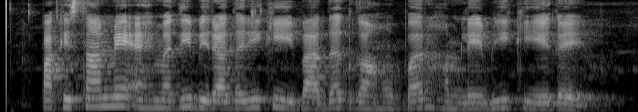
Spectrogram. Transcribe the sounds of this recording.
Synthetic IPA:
paːkɪst̪aːnmẽʔɛɦməd̪ibɪɾaːd̪əɾikiɪbaːd̪ət̪ɡãːɦõpɐɾɦɐmlebʱikieɡɐeː

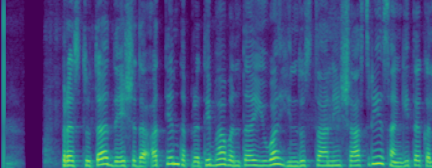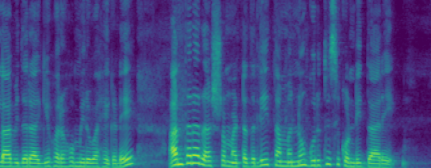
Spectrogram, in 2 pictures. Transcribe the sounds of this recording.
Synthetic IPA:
pɾɐst̪ut̪ɐd̪ɛːʃɐd̪ɐʔɐt̪jɐnt̪ɐpɾɐt̪ibʱaːʋɐnt̪ɐjuʋɐɦind̪ust̪ʰaːniʃaːst̪ɾiːjɐsɐŋɡiːt̪ɐkɐlaːʋid̪ɐɾaːɡiɦɔɾɐɦomiɾuʋɐɦɛɡɐɽe̞ | ɐnt̪ɐɾɐɾaːʂʈɾɐmɐʈːɐd̪ɐlːit̪ɐmːɐnːuɡuɾut̪isiko̞ɳɖid̪ːaːɾe̞

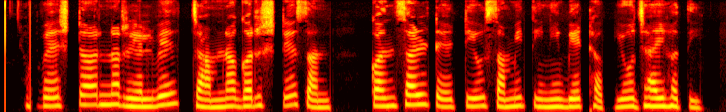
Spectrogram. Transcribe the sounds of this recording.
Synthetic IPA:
ʋesʈəɾnəɾelʋed͡ʒamnəɡəɾsʈesən | kənsəlʈeʈiʋsəmit̪inibɛʈʰək̚jod͡ʒaiɦət̪i

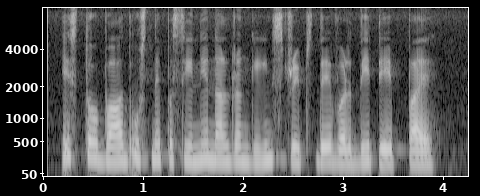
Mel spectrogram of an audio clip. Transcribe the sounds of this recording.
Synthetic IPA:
ɪst̪õːbaːd̪ʊsnẽːpəsiːneːnaːlɾəŋɡiːnsʈɾɪpsd̪eːʋəɾd̪iːʈeːpːaːeː

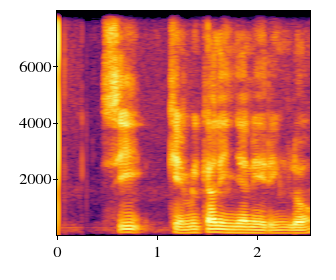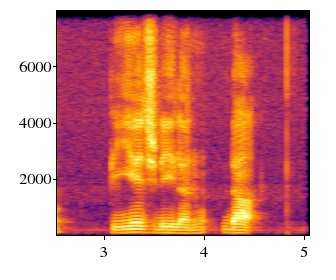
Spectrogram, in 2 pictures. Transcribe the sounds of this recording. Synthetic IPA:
siː | kemikɐliɲd͡ʒɐniːɾiŋɡlo̞ː | piːeːt͡ʃɖiːlɐnuɖaː

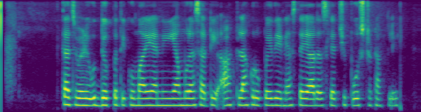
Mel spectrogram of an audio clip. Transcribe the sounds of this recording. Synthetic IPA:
t̪jat͡sʋeɭiːud̪joɡ̚pət̪iːkumaɾjanːiːjamulasaʈiːʔaʈʰlakʰɾupjed̪eɽ̃jast̪əjaɾəsljat͡ɕiːposʈʈakli

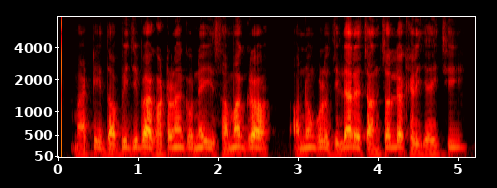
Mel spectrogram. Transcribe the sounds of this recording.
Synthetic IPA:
maʈid̪ɔbid͡ʒibaɡʱɔʈɔɽ̃akunejsɔmɔɡɾɔ̰ː | nuɡuɭud͡ʒilaɾet͡ʃant͡ʃɔljɔkʰeɭid͡ʒajt͡ʃʰi

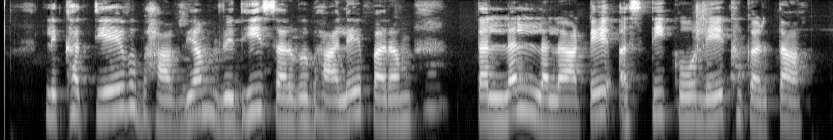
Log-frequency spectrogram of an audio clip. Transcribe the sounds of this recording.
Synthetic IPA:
lɪkʰət̪jeːʋbʱaːʋjəmʋɪd̪ʱisɐɾʋəbʱaːlepɐɾəm | t̪ɐlːəlːɐlaːʈeɐst̪ikoleːkʰkɐɾt̪aː

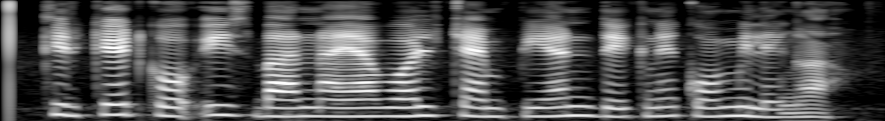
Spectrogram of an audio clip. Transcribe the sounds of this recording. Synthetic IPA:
kɪɾkeːʈkoʔɪsbaːɾnəjaʋəɾɖt͡ʃɛ̃ːmpijənd̪eːkʰnekomɪlẽːɡa̰ː

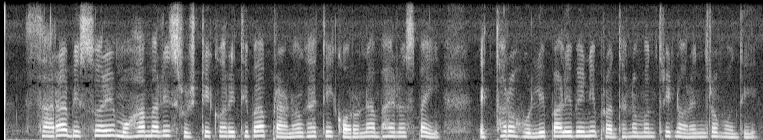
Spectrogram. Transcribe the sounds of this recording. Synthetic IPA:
saɾabisɔɾemɔɦamaɾisɾusʈikɔɾit̪ʰibapɾaɽ̃ɔɡʱat̪ikoɾonabʱajɾɔspaĩet̪ʰːɔɾɔɦolipaɭibenipɾɔd̪ʱanɔmɔnt̪ɾinɔɾend̪ɾɔmod̪i

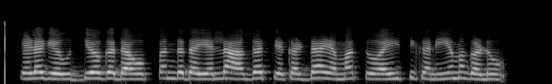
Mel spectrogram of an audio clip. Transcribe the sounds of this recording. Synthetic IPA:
kɛɭɐɡe̞ud̪jɔːɡɐd̪ɐopːɐnd̪ɐd̪ɐɛlːɐːɡɐt̪jɐkɐɖːaːjɐmɐt̪ːuɐjt͡ʃikɐnijɐmɐɡɐɭu

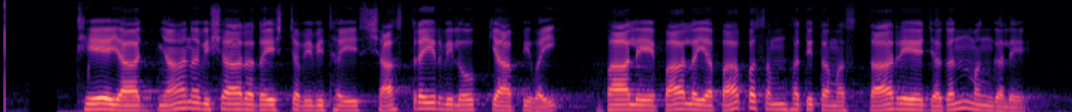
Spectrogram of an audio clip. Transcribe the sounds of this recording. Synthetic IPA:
t̪ʰeːjaːɡɲaːnɐʋiʃaːɾɐd̪ɐjʃt͡ʃɐʋiʋid̪ʱɐjʃaːst̪ɾɐjɾʋiloːkjaːpiʋɐj | baːleːpaːlɐjɐpaːpɐsɐmɦɐt̪it̪ɐmɐst̪aːɾeːd͡ʒɐɡɐnmɐŋɡɐleː

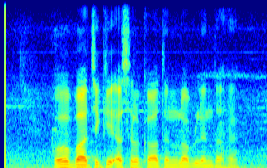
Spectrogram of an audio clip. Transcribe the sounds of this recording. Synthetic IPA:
ʊɦbaːt͡ʃəkiːʔəsəlkaːt̪nũːləblẽːnd̪aːɦɛː

